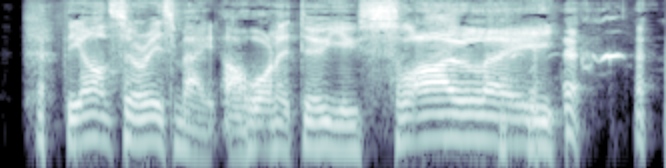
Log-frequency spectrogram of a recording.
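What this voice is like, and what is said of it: Put-on Australian accent. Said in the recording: “You're very good at this. I shall defer to you on the Australian insult impersonation.”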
